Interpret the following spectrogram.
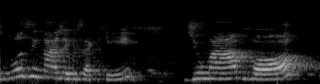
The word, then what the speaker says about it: avó: é bastante então como vocês abriram para falar avó sim ou não É sim não avó avô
